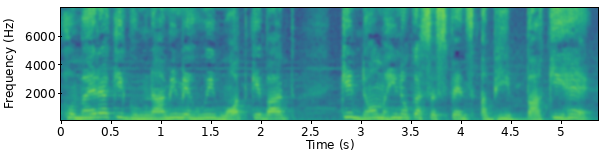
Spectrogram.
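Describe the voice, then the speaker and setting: A woman's voice: a little high, a little slow, mellow. A woman reading a scripted, dramatic news narration. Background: background music.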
